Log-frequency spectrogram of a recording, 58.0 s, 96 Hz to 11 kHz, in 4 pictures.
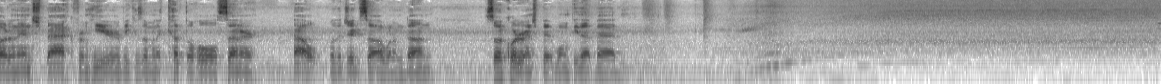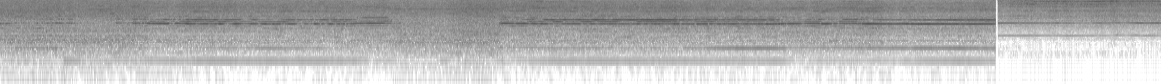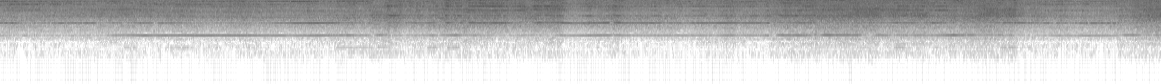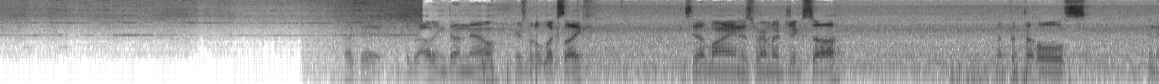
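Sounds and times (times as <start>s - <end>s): router cutting wood: 8.8s - 54.8s.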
